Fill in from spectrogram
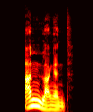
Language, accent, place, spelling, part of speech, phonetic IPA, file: German, Germany, Berlin, anlangend, verb, [ˈanˌlaŋənt], De-anlangend.ogg
- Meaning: present participle of anlangen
